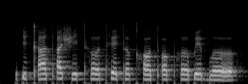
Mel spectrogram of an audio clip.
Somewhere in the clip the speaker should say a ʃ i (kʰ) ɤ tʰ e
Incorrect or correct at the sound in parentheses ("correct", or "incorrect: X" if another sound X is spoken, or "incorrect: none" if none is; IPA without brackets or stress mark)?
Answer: incorrect: tʰ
